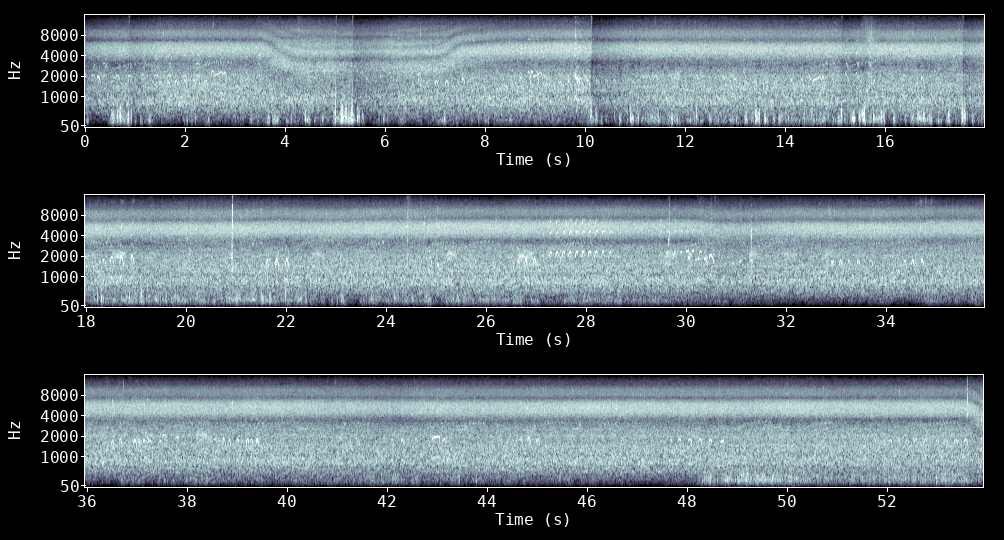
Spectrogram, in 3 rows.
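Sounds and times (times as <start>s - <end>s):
sea surf: 0.0s - 53.9s
wind: 0.0s - 53.9s
shorebird calls: 12.8s - 25.6s, 26.5s - 35.0s.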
